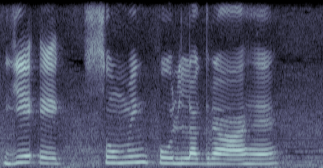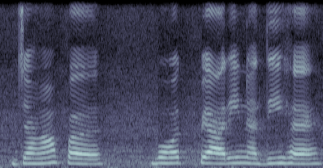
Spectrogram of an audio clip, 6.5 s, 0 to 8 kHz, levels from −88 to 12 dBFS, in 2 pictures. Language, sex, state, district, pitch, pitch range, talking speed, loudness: Hindi, female, Haryana, Rohtak, 250 Hz, 235-265 Hz, 120 wpm, -16 LUFS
